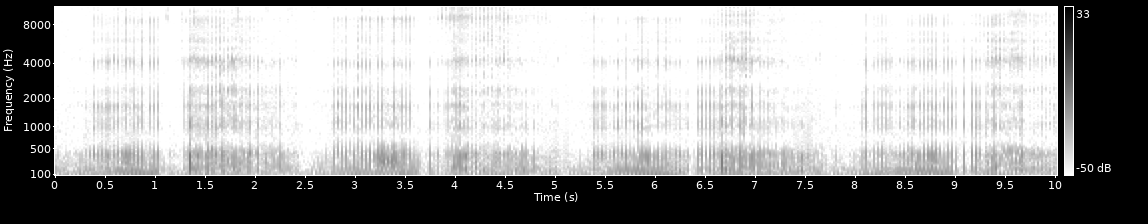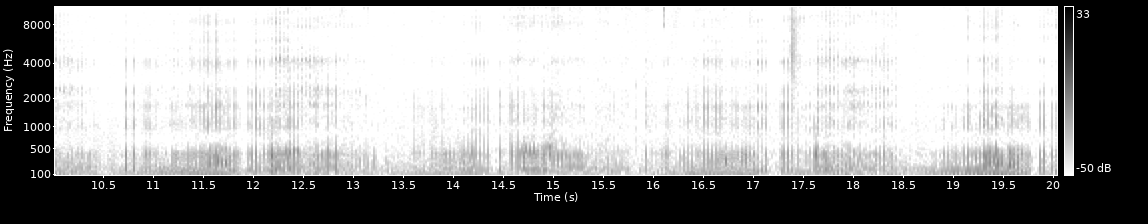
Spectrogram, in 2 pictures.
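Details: Close, low purring from a male cat enjoying a chin scratch at dawn in the Cotswold hills; a soft continuous rumble pulsing with in and out breaths, quieter and gentle over twenty seconds.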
